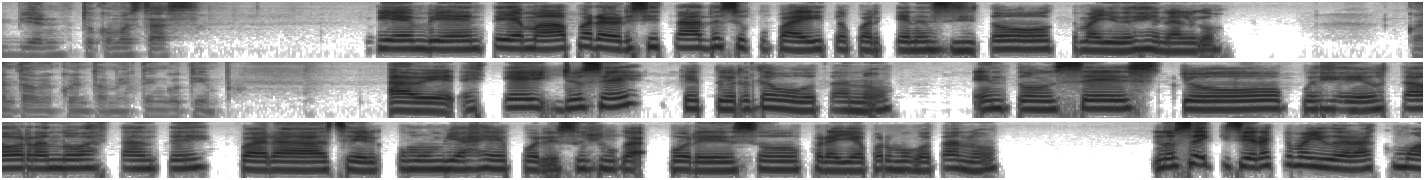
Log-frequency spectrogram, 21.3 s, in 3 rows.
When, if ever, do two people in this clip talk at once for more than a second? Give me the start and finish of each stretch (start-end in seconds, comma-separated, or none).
none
